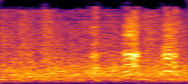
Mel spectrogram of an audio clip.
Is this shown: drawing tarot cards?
no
